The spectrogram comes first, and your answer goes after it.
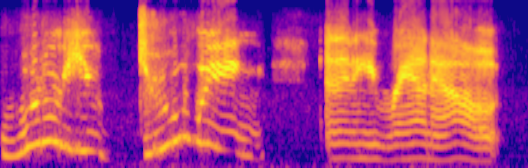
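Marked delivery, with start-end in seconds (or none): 0.0-2.0 mock high frightened scream, "doing" drawn out. Recounting finding someone hidden in your car, retelling a scream. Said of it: "And I just screamed".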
